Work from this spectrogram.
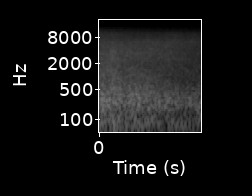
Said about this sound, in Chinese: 这才是大海的声音。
